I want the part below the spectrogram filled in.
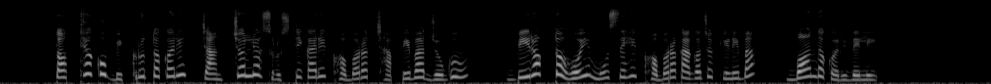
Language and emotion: Odia, disgusted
